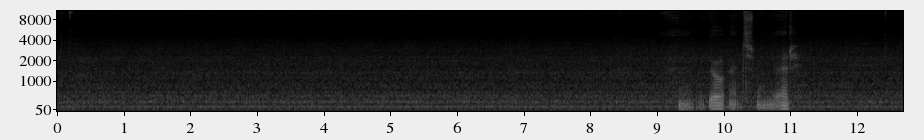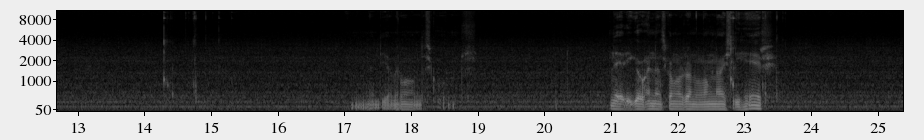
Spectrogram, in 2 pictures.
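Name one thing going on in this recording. A plastic bottle cap clicks softly as it is handled.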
